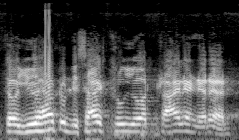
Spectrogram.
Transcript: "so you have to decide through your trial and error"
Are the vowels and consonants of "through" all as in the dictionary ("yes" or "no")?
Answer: no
